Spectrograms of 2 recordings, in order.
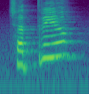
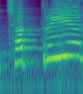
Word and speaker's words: क्षत्रिय: शब्द बोलेंगे सही लिखेंगे आहार बिल्कुल नहीं आहार क्षत्रिय तो छतरियां नहीं है क्या है शब्द छतरिया छतरिया तो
